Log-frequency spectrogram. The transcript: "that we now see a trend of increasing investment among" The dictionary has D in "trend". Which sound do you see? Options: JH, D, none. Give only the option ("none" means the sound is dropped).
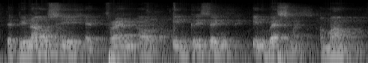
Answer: none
